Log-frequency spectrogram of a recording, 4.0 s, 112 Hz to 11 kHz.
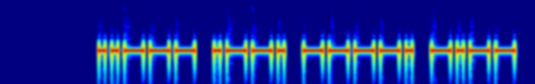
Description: Morse code, heard as a keyed tone, about 25 wpm, 700 Hz. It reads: 2P9Y
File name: practice / 25wpm / Four Letter-Number Combinations - 25wpm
